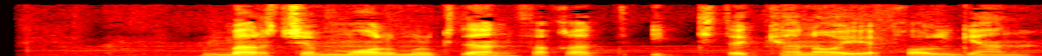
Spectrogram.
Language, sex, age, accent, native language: Uzbek, male, 25-34, Toshkent shahri, Uzbek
